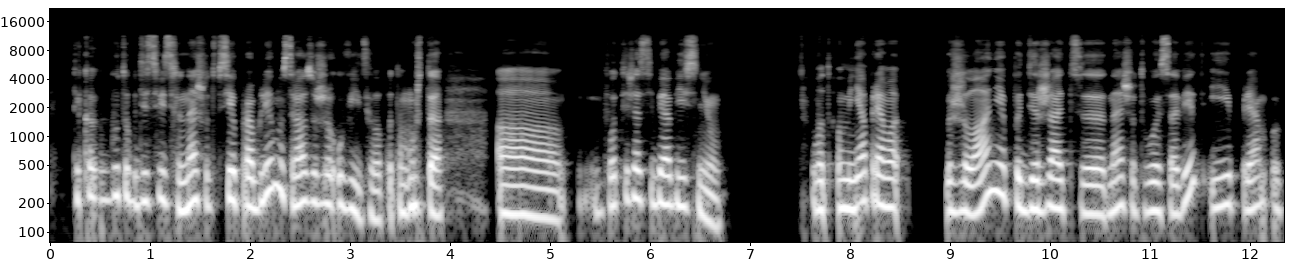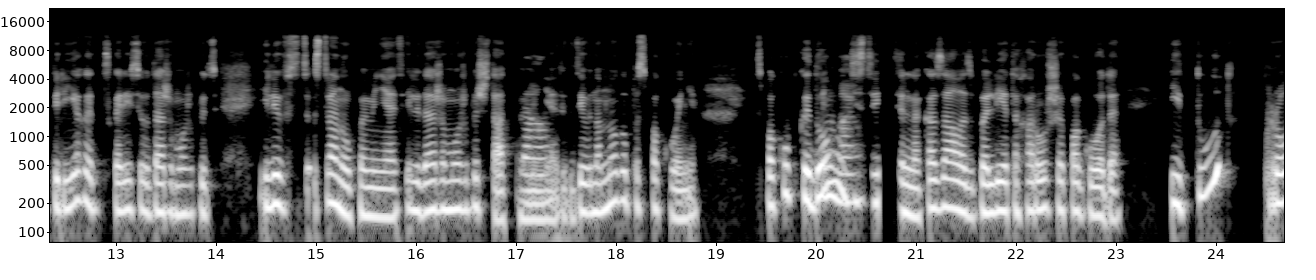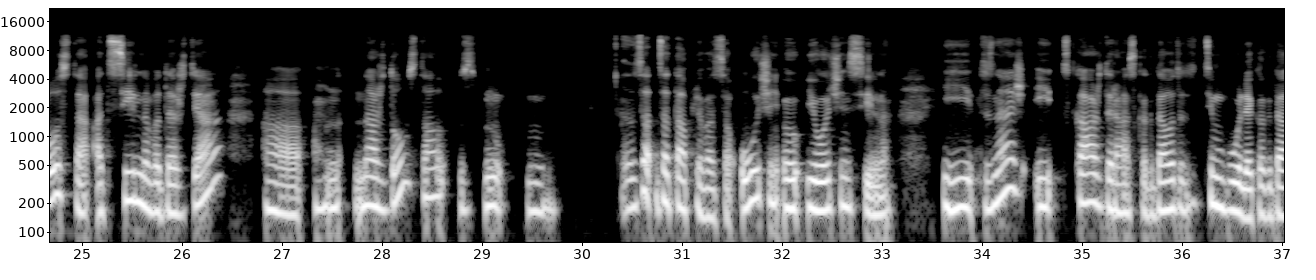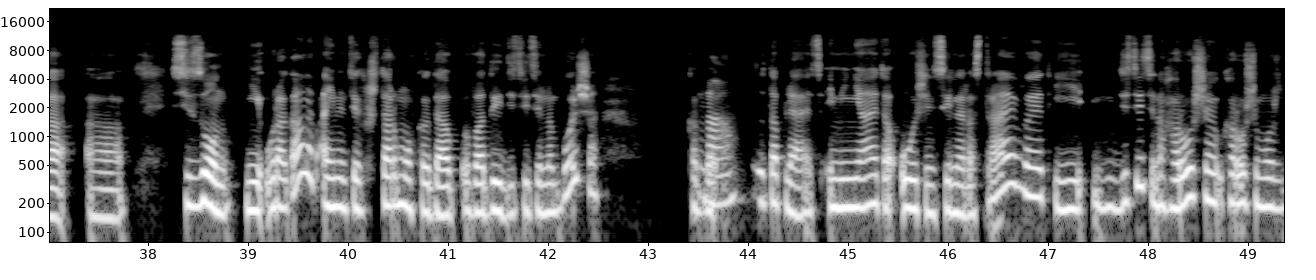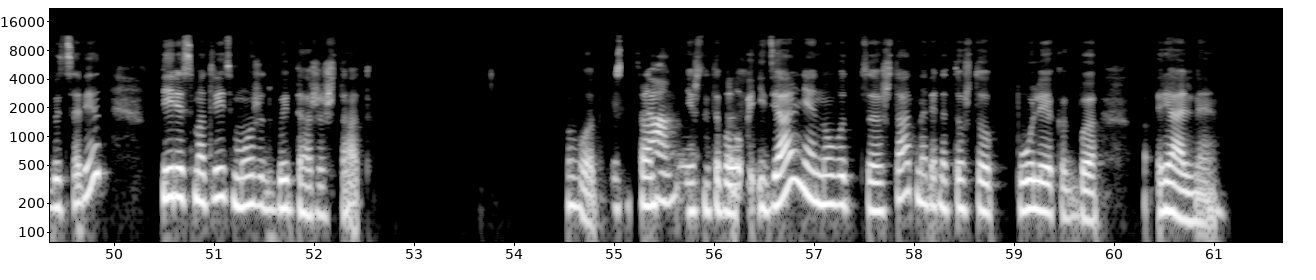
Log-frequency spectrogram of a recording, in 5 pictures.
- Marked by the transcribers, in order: other background noise
- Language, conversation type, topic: Russian, advice, Как справиться с тревогой из-за мировых новостей?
